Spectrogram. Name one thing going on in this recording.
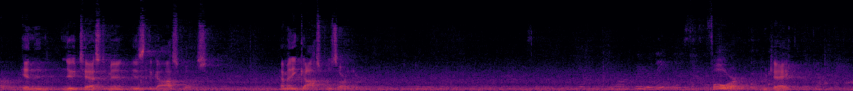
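A middle-aged man speaks calmly in a large echoing hall.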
